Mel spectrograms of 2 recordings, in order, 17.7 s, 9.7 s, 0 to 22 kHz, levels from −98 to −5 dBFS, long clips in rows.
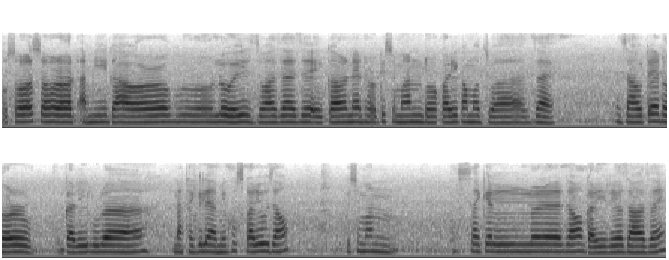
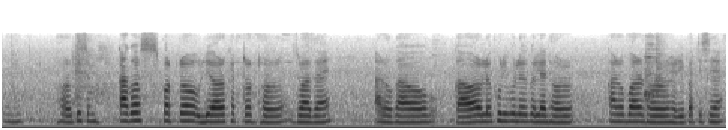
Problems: background sounds at intervals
